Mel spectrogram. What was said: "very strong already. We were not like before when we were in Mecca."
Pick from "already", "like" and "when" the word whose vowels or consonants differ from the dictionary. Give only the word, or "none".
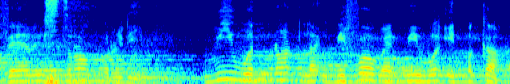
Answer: none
